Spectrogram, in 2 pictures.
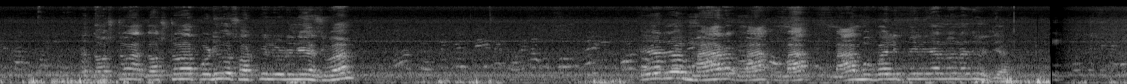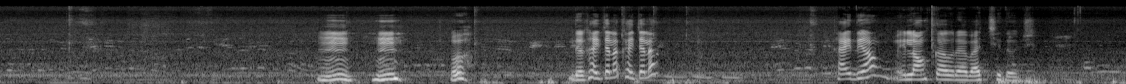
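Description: A young girl talks and babbles close by.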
